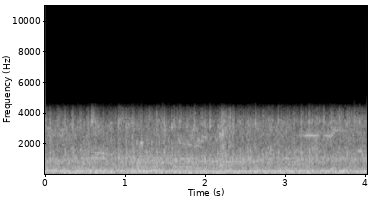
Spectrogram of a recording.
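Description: A steady, low engine running.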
